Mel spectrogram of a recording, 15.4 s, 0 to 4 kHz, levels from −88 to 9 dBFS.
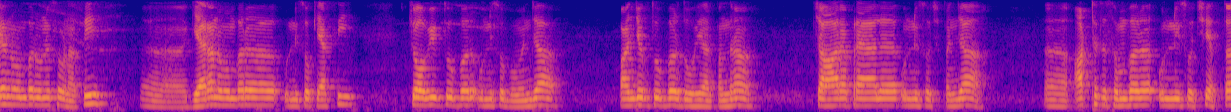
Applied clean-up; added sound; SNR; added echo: none; none; none; none.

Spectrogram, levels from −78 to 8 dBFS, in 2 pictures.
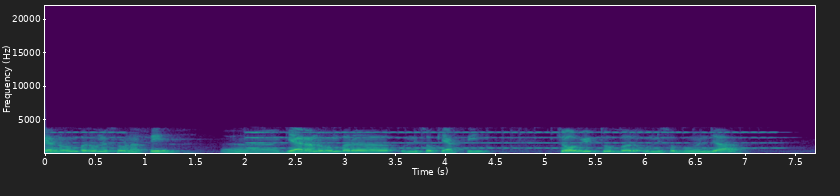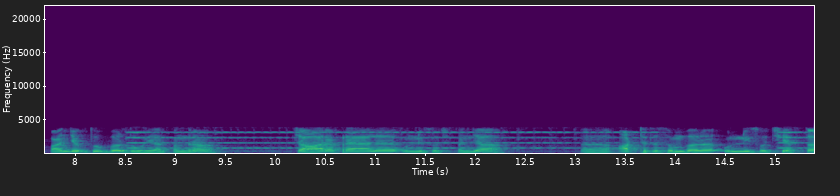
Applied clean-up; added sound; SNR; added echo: none; Bowed string instrument; 14 dB; none.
